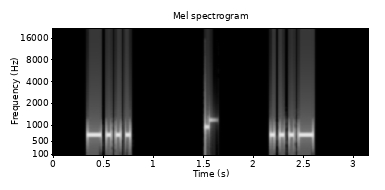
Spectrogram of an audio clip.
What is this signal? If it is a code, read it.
Morse code, heard as a keyed tone, about 25 wpm, 700 Hz. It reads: B V
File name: Single Character (Letter:Number:Punctuation:Prosign) - Rapid-Fire - 25wpm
